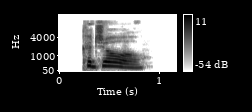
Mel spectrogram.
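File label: "cajole", English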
